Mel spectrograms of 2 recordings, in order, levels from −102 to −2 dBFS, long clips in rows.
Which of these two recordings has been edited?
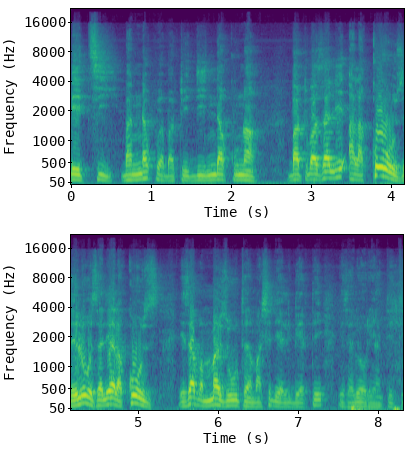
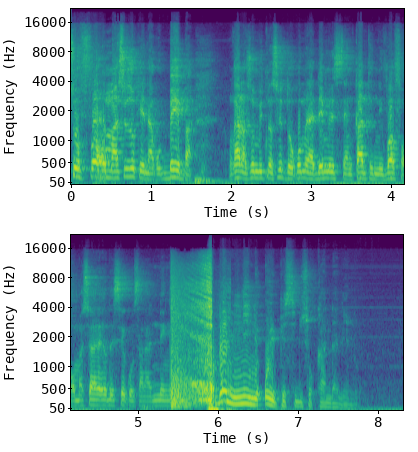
second; 1 cut; at 5.7 s

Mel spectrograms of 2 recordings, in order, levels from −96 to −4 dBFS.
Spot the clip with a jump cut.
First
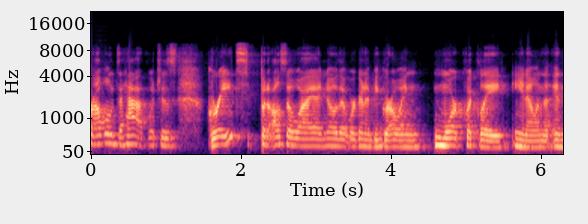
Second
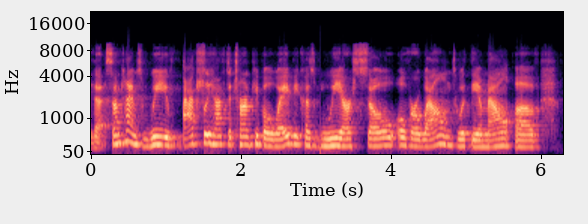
second; 2 cuts; at 1.3 s, 3.0 s

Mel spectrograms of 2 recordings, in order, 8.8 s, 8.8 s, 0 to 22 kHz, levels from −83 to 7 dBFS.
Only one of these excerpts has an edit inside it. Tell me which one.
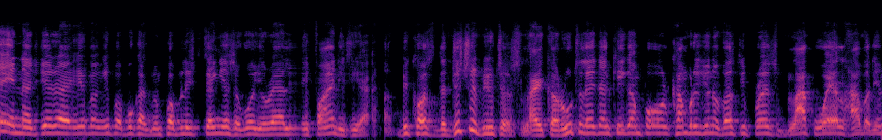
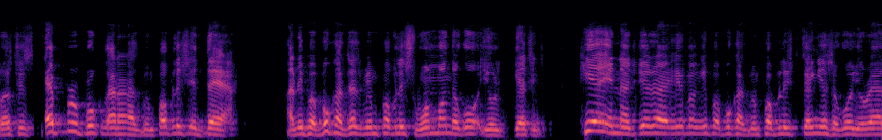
first; 1 cut; at 3.9 s

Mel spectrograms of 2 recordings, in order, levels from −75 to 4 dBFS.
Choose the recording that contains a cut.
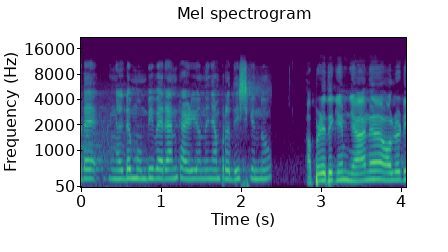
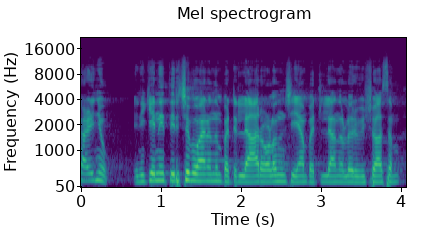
first; 1 cut; at 2.4 s

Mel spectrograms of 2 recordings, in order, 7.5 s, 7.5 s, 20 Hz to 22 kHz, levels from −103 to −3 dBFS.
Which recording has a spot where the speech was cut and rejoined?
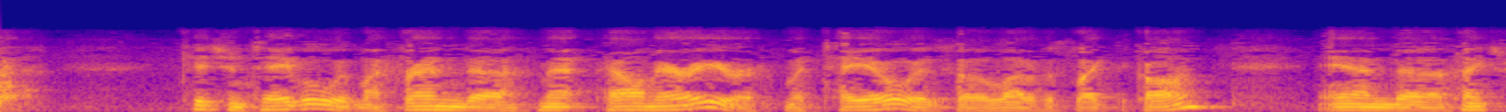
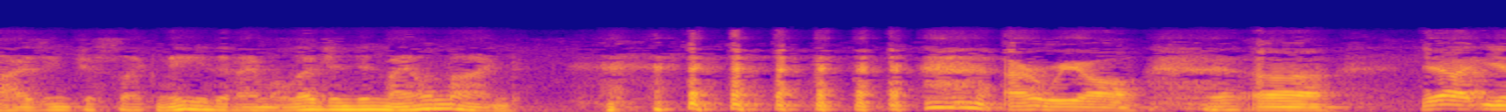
second; 1 cut; at 3.6 s

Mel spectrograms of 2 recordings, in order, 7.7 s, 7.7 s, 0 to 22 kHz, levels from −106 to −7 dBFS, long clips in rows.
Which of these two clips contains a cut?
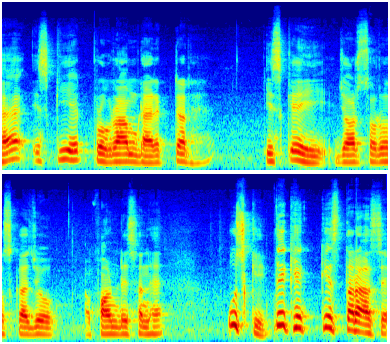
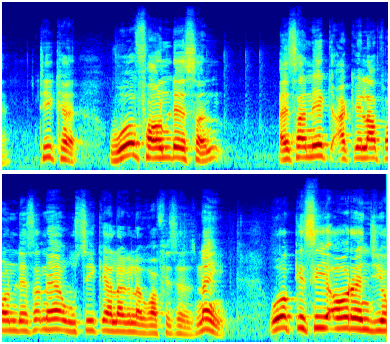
first; 1 cut; at 6.5 s

